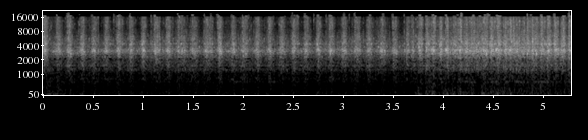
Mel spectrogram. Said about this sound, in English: I'd guess it's the shaker tracks. There's not much reverb on them, and they're panned hard left and right.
